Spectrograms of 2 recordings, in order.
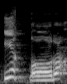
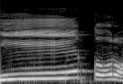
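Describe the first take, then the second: First: ইক র with short, unstretched vowels and an abrupt stop; no stretching. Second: ইক র with both vowels dragged out long; wrongly drawn-out vowels. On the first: Quran teacher correcting the stretch for learners, no stretching. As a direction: cut র off short in ইক র, no held note. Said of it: "এই ধরনের কোনো টান হবে না". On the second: Quran teacher showing learners the forbidden stretch, wrongly drawn-out vowels. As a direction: stretch ইক র slowly on held notes, as the mistake. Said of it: "কোনো টান হবে না, মানে". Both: Shown as a demonstration.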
